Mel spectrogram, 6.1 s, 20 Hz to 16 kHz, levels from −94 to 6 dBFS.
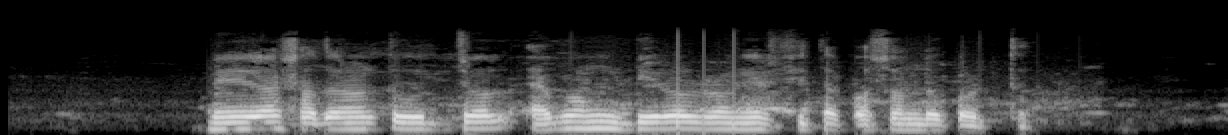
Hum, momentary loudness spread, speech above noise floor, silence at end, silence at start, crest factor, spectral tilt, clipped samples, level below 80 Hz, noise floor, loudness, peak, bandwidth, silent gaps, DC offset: none; 7 LU; 49 dB; 1 s; 1.05 s; 12 dB; -9.5 dB/octave; under 0.1%; -52 dBFS; -61 dBFS; -13 LUFS; -2 dBFS; 6.2 kHz; none; under 0.1%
